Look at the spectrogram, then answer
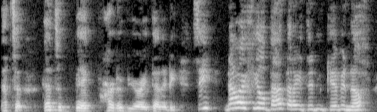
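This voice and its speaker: A woman whose first language is Spanish, chatting casually and playfully as a leadership coach. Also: husky. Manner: lively, playful, quick jumps in pitch. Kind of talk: casual chat.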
